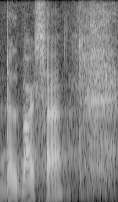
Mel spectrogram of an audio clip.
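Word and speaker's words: Barça: wrote my book about barca in Spanish it's Bara it appeared just a few months before Chums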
